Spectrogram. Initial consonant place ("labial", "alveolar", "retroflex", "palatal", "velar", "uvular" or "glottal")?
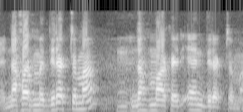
alveolar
